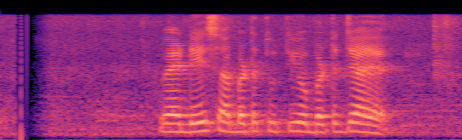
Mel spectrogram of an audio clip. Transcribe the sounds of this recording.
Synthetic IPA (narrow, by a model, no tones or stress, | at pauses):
ʋɛːɖeːsãbəʈt̪ut̪ijobəʈd͡ʑaːje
